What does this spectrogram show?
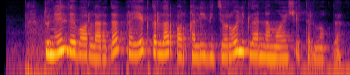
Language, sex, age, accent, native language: Uzbek, female, 25-34, Andijon, Uzbek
